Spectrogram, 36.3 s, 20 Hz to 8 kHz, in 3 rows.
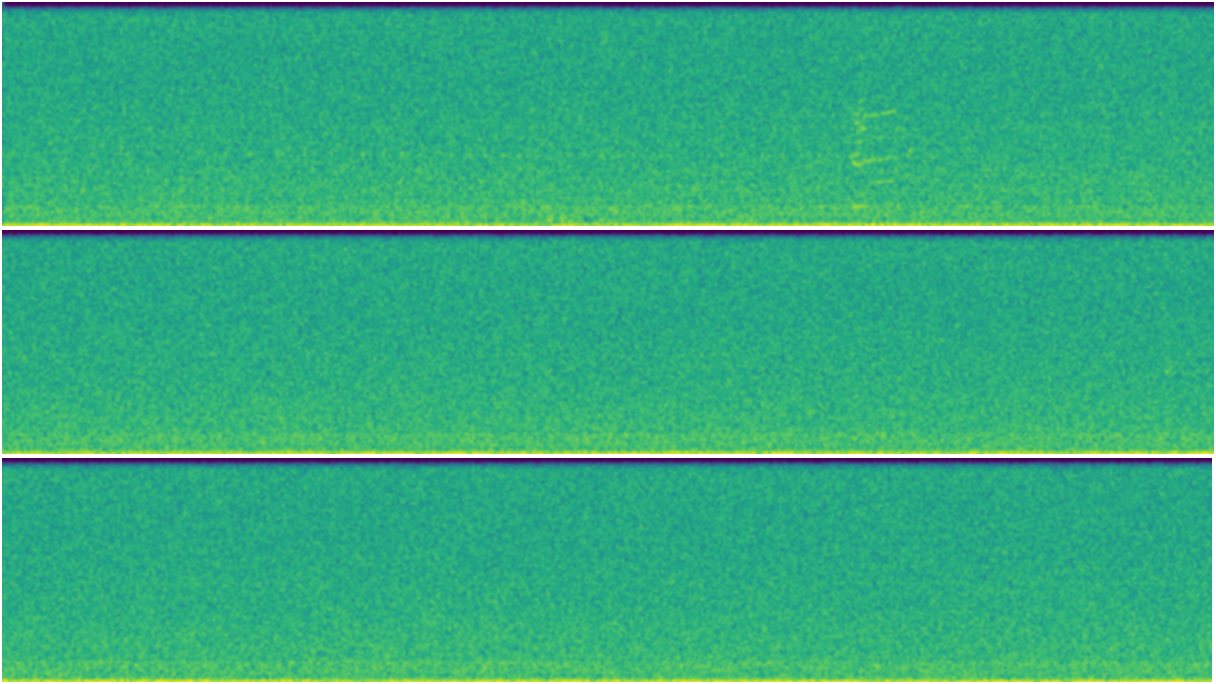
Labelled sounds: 8.5	9.0	killer whale, northern resident, G clan, call N40, 2.1 to 4.2 kHz

